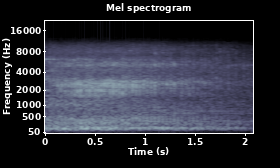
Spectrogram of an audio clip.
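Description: Road traffic noise with vehicle engines running, fading out steadily toward the end.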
